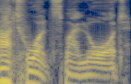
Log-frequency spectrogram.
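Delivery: very slow, deliberate, deep put-on character voice. As the prosecutor answering the judge in a courtroom scene, deep character voice. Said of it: "I wonder if that voice is good or if I should go deeper".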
